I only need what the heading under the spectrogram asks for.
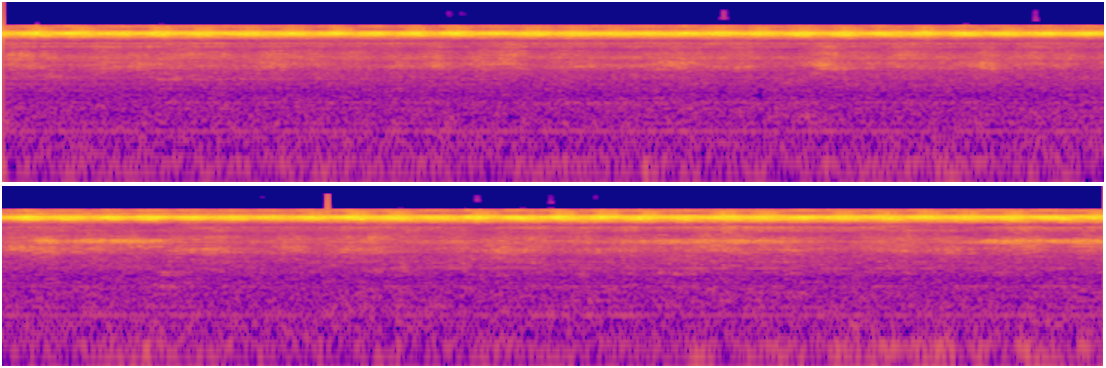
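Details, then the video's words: Crickets at night producing an unbroken high-pitched ringing trill, its loudness rising and falling about three to four times per second, with scattered quieter lower chirps in the background. "Cricket Sound"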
